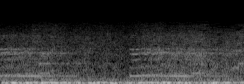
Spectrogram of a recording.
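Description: A deep horn sounding two short blasts, each under a second, over a steady low rumble, like a ship's horn sound effect.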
